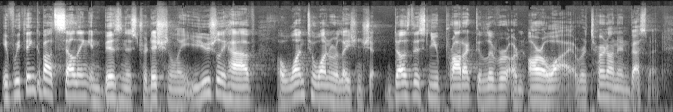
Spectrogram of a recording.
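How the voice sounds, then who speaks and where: A man's voice: mid-range voice, quick pace, hardly any pauses, a little mellow. A man from Miami giving a conference talk on starting an education company, speaking loosely with frequent fillers and restarts. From Miami, United States.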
